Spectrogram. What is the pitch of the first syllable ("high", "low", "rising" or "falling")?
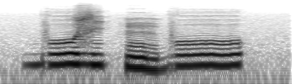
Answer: high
